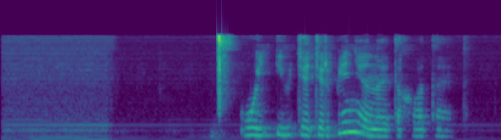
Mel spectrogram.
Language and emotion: Russian, neutral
